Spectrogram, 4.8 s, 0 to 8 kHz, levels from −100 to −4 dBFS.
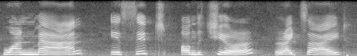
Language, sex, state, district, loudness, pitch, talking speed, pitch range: English, female, Punjab, Kapurthala, -13 LUFS, 285 Hz, 115 wpm, 260-295 Hz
